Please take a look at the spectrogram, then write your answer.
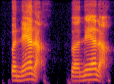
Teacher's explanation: So the first vowel is a schwa in banana, and that's a schwa. It's unstressed. Banana, and the last vowel is also a schwa in banana.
